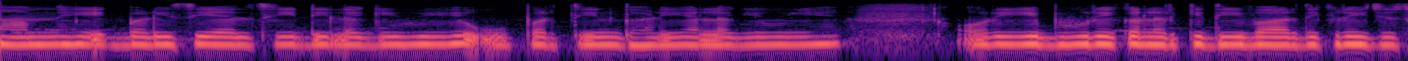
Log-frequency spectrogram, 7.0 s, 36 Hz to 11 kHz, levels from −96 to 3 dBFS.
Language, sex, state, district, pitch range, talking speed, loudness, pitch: Hindi, female, Chhattisgarh, Rajnandgaon, 170-180 Hz, 215 wpm, -35 LUFS, 175 Hz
